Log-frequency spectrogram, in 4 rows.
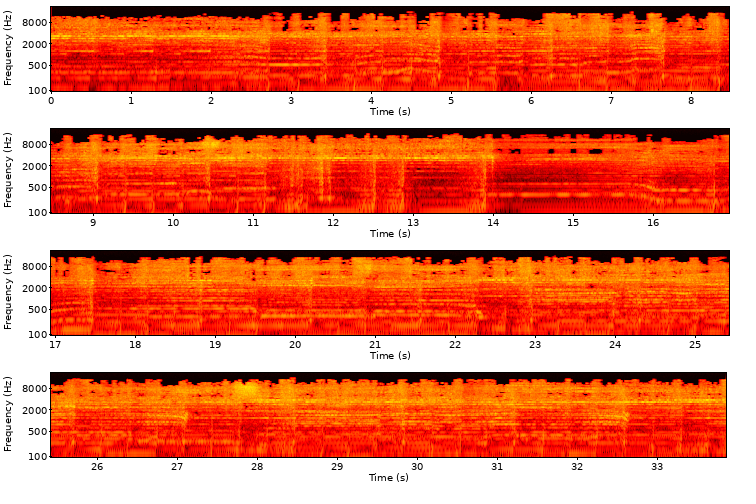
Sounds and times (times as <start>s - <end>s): Music: 0.0s - 33.8s.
